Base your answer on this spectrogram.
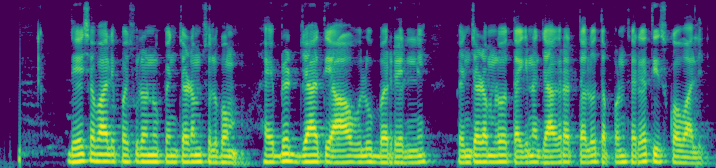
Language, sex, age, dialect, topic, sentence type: Telugu, male, 18-24, Central/Coastal, agriculture, statement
